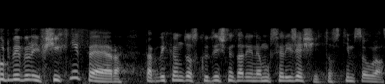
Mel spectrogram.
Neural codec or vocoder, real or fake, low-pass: codec, 16 kHz, 2 kbps, X-Codec, WavLM features, trained on Multilingual LibriSpeech; fake; 5.4 kHz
